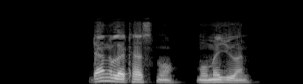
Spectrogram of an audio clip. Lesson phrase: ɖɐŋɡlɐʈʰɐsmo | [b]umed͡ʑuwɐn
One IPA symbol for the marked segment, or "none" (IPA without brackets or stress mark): m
